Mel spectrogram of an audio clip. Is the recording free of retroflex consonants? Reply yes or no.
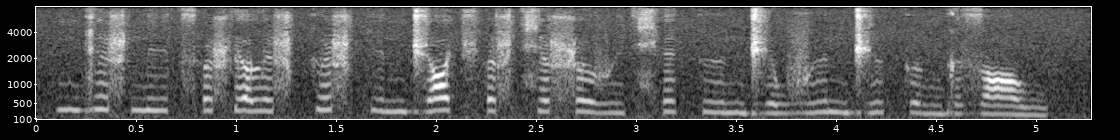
no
